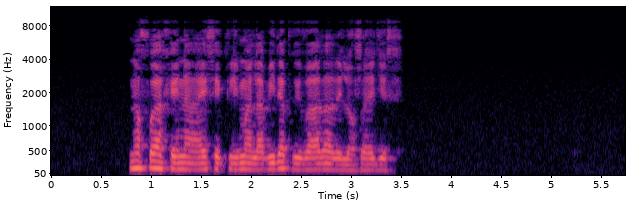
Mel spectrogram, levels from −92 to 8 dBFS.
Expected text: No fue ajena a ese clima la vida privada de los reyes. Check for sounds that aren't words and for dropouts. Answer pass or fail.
pass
